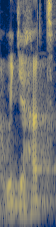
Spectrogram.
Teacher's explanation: Wijhat, nah, ada nafas sedikit keluar. Tapi kalau yang ini itu kalau berhenti maka dia akan terbaca sebagai huruf ha, seperti yang barusan itu.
